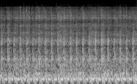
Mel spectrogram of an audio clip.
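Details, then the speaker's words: 1983 Case 446 repowered with a Lombardini 6LD 435 diesel, high range at full throttle up a steep grade, engine still a little cold: fast, even beat with no misses or knocks; normal full-throttle running. "It's got a lot of low end torque now. I'm in high range,"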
